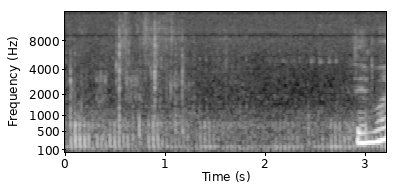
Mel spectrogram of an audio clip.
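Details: Purring from a ginger tabby cat lying on its owner's belly indoors; a soft, steady low rumble with regular pulses, ending with a sharp rising voiced sound near the close.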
